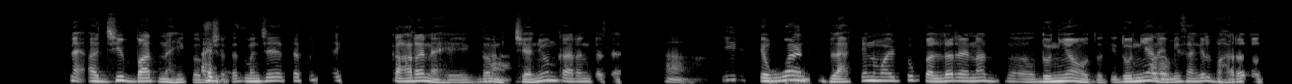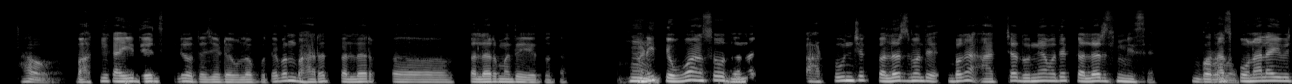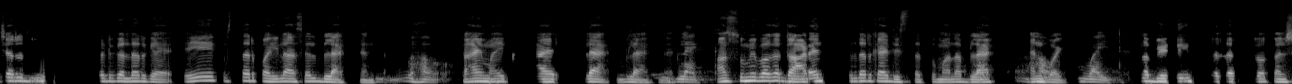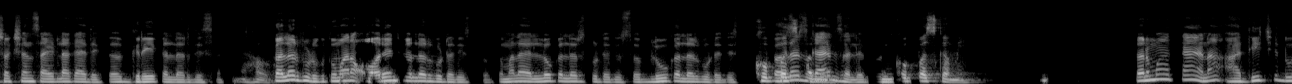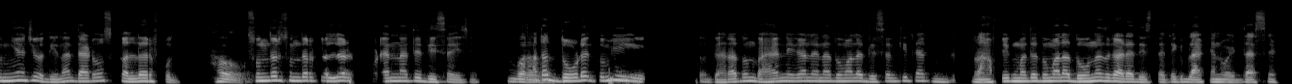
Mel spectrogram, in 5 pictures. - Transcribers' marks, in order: static; tapping; in English: "जेन्युइन"; distorted speech; in English: "डेव्हलप"; unintelligible speech; in English: "ऑरेंज"; in English: "येलो"; in English: "ब्लू"; unintelligible speech; other noise; in English: "दॅट वॉज कलरफुल"; in English: "दॅट्स इट"
- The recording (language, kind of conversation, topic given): Marathi, podcast, लहानपणी तुम्हाला कोणते दूरदर्शनवरील कार्यक्रम सर्वात जास्त आवडायचे आणि का?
